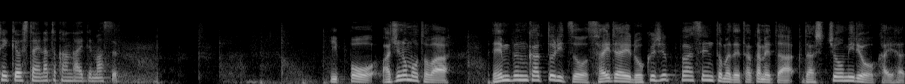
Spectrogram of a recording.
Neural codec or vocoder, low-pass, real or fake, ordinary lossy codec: codec, 16 kHz, 1 kbps, X-Codec, WavLM features, trained on Multilingual LibriSpeech; none; fake; none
